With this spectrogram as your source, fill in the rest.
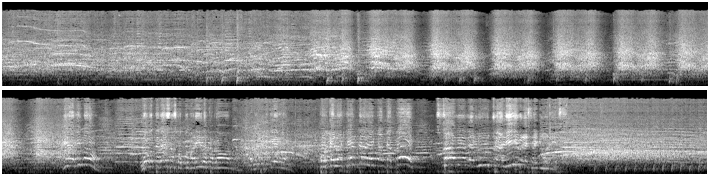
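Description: A large crowd cheers and chants.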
